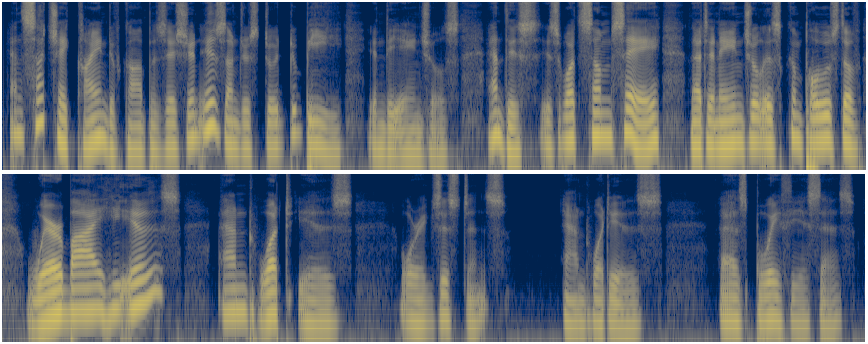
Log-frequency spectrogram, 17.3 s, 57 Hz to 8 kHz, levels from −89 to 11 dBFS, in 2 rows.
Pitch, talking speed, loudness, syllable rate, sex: 120 Hz, 135 wpm, -19 LUFS, 3.9 syllables/s, male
